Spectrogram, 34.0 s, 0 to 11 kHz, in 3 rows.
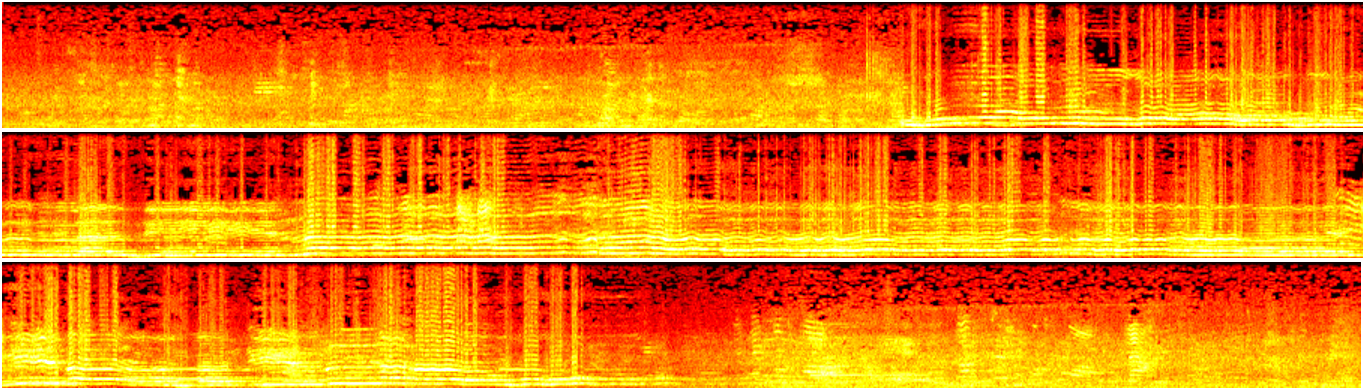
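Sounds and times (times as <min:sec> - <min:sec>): woman reciting melodically: 0:07.4 - 0:30.5.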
